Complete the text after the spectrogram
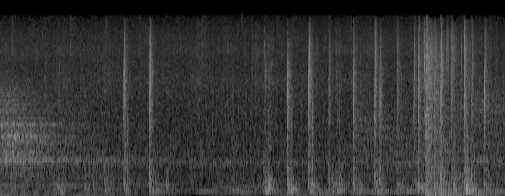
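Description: Footsteps thud slowly on a hard floor.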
